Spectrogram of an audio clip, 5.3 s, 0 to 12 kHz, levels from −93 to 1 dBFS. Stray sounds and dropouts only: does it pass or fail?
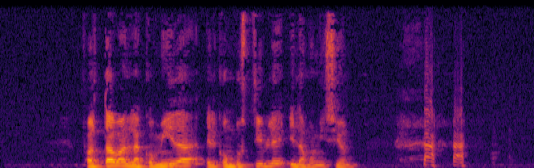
fail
